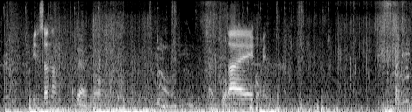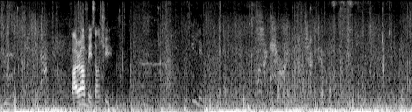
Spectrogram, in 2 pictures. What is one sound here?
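Explosions boom sharply.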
